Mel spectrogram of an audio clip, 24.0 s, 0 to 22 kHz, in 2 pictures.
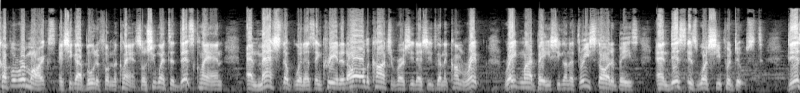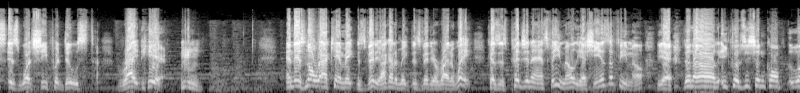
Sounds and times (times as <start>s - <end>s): Speech: 0.0s - 14.5s, 16.3s - 24.0s
Music: 0.0s - 24.0s.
